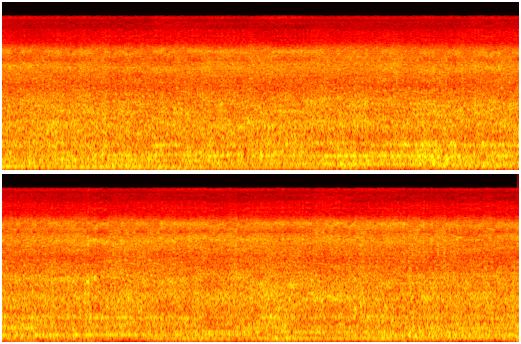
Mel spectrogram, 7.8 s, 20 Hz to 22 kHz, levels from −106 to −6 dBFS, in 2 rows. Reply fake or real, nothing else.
fake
